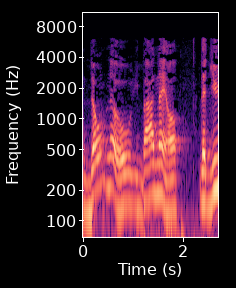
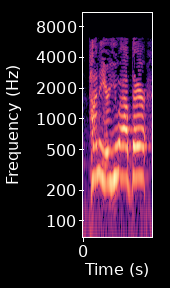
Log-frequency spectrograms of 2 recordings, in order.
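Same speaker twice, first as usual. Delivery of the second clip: higher calling voice of wife; 9 semitones higher than usual. Retold or imitated. Wife calling husband from the back door, higher voice. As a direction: call out to husband sweetly. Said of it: "she comes out ... and says".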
